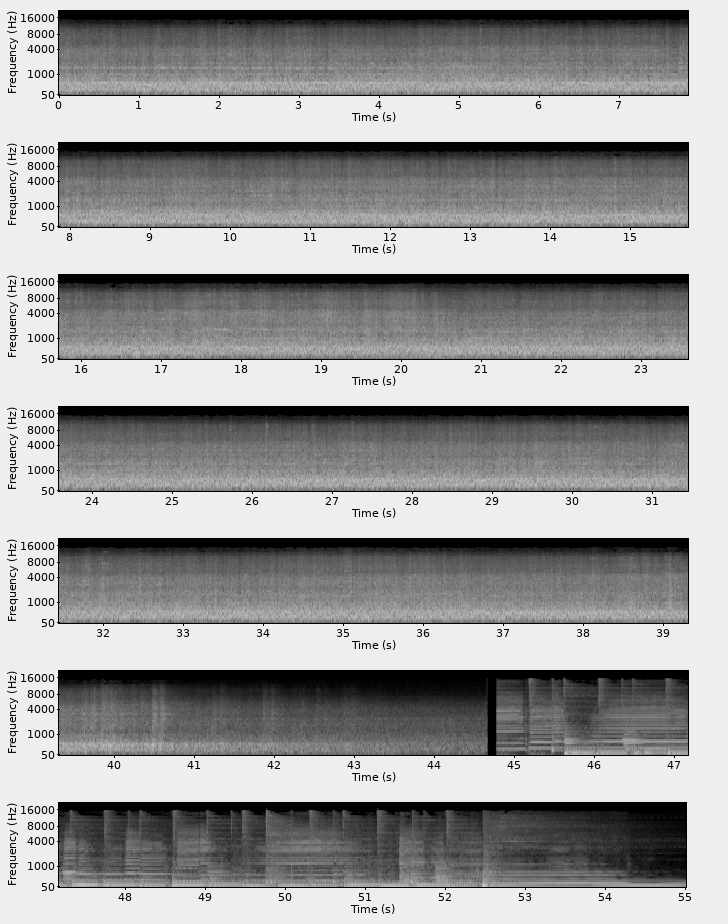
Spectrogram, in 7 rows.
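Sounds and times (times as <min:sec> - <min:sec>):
freight train rumbling past: 0:00.0 - 0:54.6.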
